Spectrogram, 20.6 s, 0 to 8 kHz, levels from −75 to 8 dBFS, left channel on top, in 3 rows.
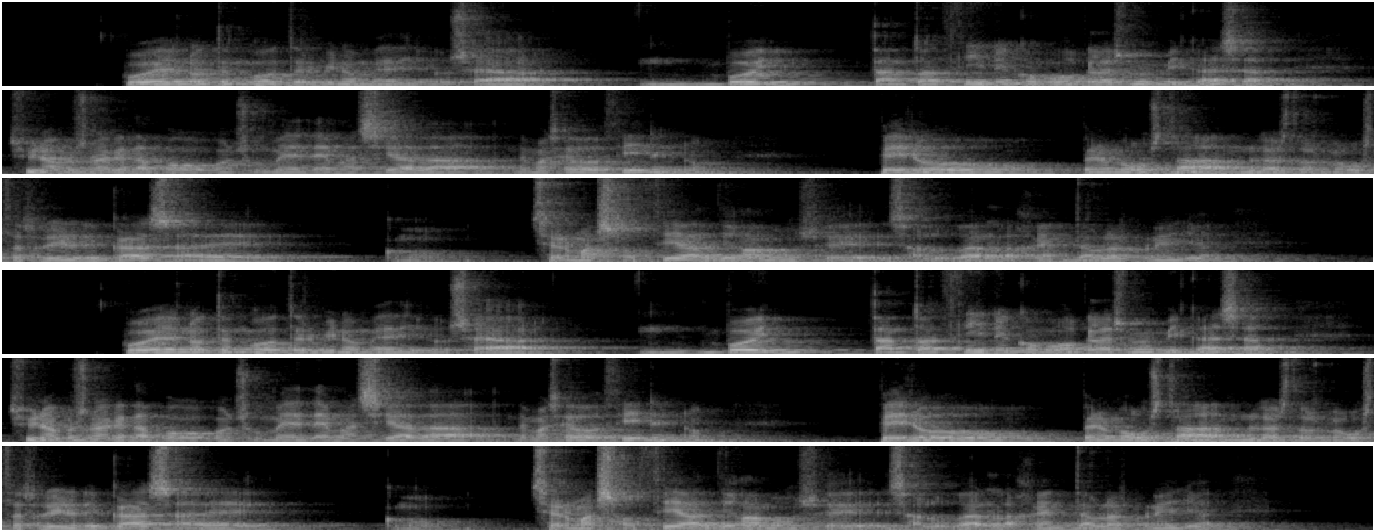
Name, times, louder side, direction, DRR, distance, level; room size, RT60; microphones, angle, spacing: voice 1, 0.6-2.7 3.2-3.8 4.3-10.4 11.2-15.1 15.6-15.9 16.4-19.8, right 1 dB, 20° right, 3 dB, 1.1 m, -26 dB
11.5 x 7.2 x 3.9 m, 1.3 s
head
